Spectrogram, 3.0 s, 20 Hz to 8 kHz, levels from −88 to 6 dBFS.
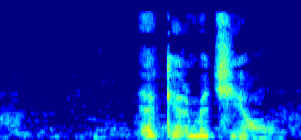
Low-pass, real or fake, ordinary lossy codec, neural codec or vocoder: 7.2 kHz; real; MP3, 32 kbps; none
